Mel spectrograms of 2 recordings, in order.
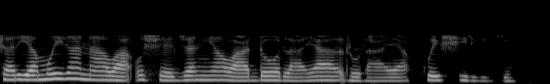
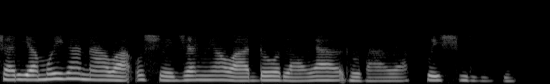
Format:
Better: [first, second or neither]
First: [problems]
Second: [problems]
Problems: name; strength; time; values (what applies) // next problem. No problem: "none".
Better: first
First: none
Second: noise reduction (neural mask model DeepFilterNet 3)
